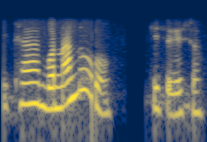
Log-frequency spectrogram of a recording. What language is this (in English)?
Assamese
